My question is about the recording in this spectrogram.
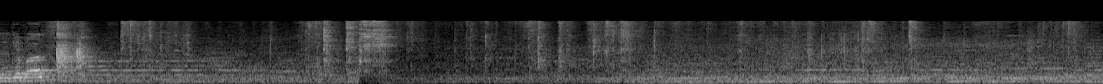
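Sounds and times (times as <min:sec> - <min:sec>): metal kitchen items clinking: 0:03.1 - 0:04.2.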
